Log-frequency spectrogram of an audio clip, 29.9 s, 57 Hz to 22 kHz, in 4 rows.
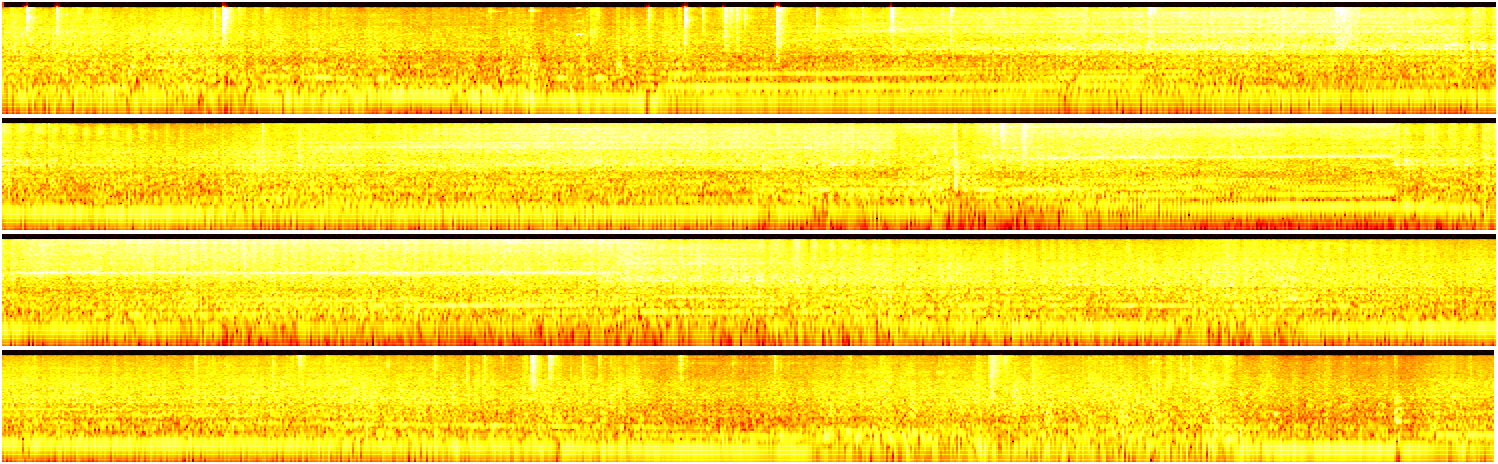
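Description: Nissan Gazelle's turbocharged CA20DET four-cylinder engine heard from inside the cabin, running hard on track: its pitch climbs as it accelerates and drops sharply at each gear change, falling low near the end before picking up again. A high, steady whine sits over it for a few seconds midway.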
